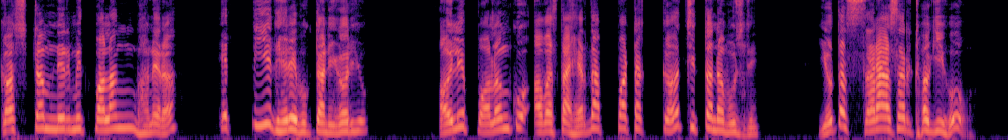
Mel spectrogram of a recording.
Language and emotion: Nepali, angry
